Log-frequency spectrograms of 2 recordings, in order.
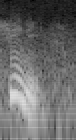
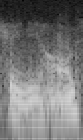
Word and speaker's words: Cheney: But that's not how the family pronounces it. They pronounce it just the same way that the Connecticut Cheneys, as in Cheney Hall, all the Manchester Cheneys. They say Cheney too, and it's not Cheney Hall, it's Cheney Hall.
